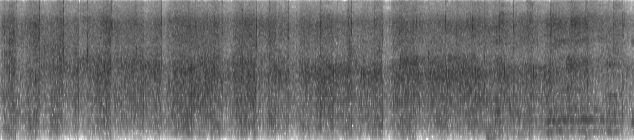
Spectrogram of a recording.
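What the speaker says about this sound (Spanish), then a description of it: "Un aplauso nuevamente" A class audience breaks into steady, dense applause that stays loud and continuous throughout, with a few voices faintly mixed in.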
